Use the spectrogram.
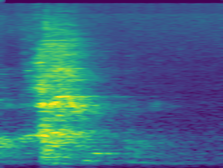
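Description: A single sneeze, a sharp burst that trails off quickly, close by and fairly loud in a quiet room.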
